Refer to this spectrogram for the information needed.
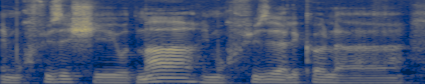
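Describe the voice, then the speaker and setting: Audible room echo carries a man's very deep, low voice. He speaks at a fairly slow pace with ordinary pitch variation. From French-speaking Switzerland, Renens near Lausanne. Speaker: watchmaker and brand co-founder. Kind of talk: casual interview.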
